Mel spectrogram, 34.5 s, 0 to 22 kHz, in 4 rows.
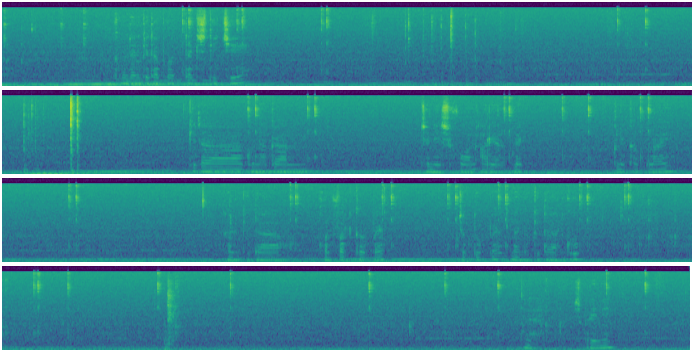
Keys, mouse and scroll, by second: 0.2 ctrl+scroll up 1, 0.7 ctrl+middle click, 1.0 ctrl+scroll up 1, 2.2 click, 2.9 click, 4.0 click, 5.0 shift+d, 5.4 shift+j, 6.2 ctrl+a, 7.7 click, 8.9 5, 9.5 Return, 11.7 click, 12.4 click, 14.2 scroll down 2, 14.9 click, 15.6 click, 16.6 click, 18.1 click, 20.8 click, 22.0 click, 22.8 click, 23.4 click, 24.4 click, 25.0 ctrl+click, 25.3-26.1 ctrl+scroll up 2, 26.2 ctrl+click, 26.7-27.7 ctrl+drag, 27.7 ctrl+middle click, 28.0-28.5 ctrl+scroll up 2, 28.7-30.5 ctrl+middle drag, 30.5 ctrl+click, 30.7-31.2 ctrl+scroll up 4, 31.4 ctrl+click, 32.7-33.1 ctrl+scroll down 2, 33.4 ctrl+click.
